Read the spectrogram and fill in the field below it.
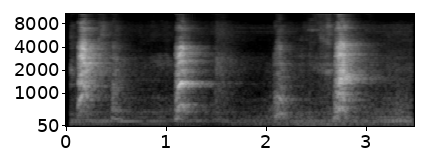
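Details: A Shih Tzu puppy gives four sharp, high-pitched barks at uneven intervals of about a second.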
